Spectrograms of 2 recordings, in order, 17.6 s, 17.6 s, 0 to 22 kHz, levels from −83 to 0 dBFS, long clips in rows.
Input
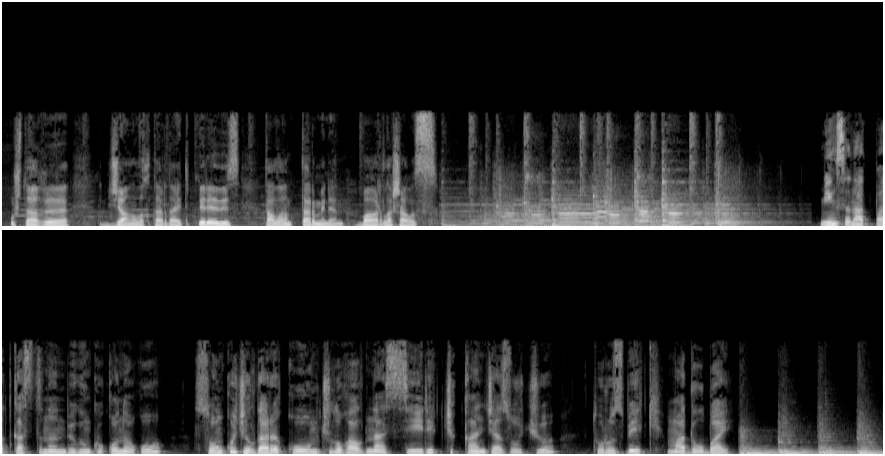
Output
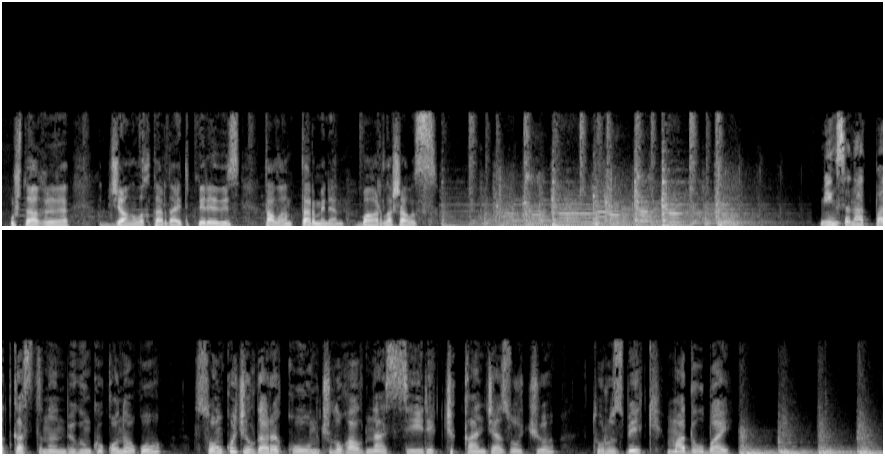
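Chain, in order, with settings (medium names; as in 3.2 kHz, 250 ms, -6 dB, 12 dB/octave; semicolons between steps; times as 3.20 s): harmonic-percussive split percussive +9 dB; trim -5.5 dB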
